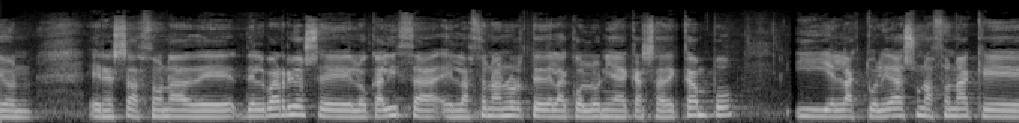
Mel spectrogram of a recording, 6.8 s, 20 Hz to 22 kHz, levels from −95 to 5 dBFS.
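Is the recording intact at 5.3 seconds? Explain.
No, a short stall from a late packet occurs from 5.26 to 5.33 s. A packet arrived late and the jitter buffer ran dry, so the receiver stretched the last sound for about 40 ms until it came, then resumed, losing nothing but adding 40 ms of delay.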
